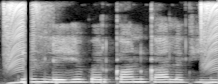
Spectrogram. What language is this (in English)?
Chhattisgarhi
